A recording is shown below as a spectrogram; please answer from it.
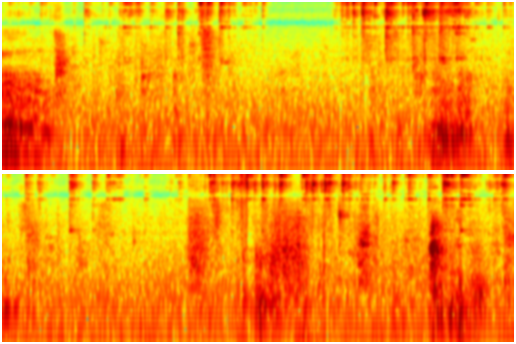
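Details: Two pet dogs playing together indoors, with short rough growls and scuffling bursts scattered through the clip, and quieter gaps between the louder rounds of play.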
